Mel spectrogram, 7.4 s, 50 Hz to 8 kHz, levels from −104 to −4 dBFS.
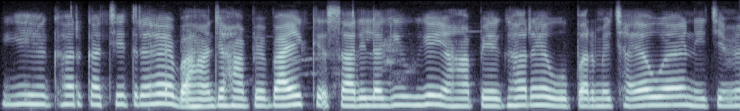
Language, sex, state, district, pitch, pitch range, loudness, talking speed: Hindi, female, Maharashtra, Mumbai Suburban, 215 Hz, 200-235 Hz, -19 LUFS, 195 wpm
